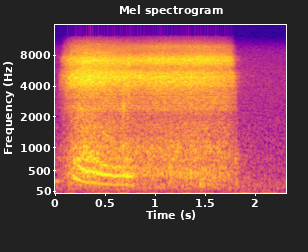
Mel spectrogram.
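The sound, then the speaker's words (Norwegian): A single deep breath drawn in through the nose as part of a relaxation breathing exercise, a steady airy rush lasting under two seconds, fairly loud, then stopping abruptly into quiet. “Pust godt inn med nesa,”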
